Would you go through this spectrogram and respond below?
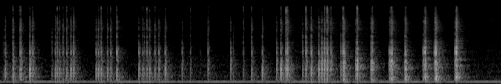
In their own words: Sounds: Fast/Aggressive Tapping and Scratching a Wooden Desk! ASMR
